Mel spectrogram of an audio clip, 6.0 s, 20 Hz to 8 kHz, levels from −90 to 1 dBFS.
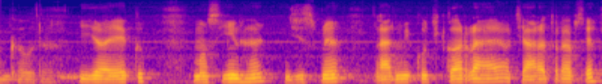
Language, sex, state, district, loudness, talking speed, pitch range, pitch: Hindi, male, Haryana, Jhajjar, -18 LUFS, 140 wpm, 110-120 Hz, 115 Hz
